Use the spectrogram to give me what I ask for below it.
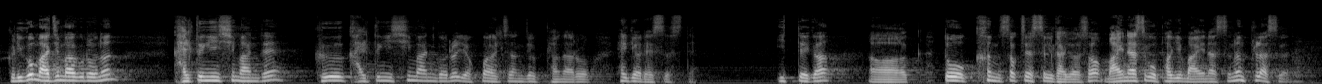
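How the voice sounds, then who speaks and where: Male lecturer, explanatory, a bit high, echoing lecture hall. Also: darkish tone. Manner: explanatory, with fillers and restarts. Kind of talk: lecture talk. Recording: long reverb of a hall.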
